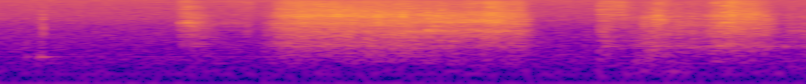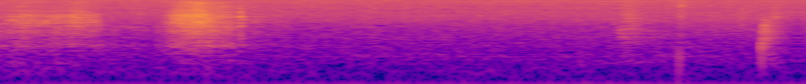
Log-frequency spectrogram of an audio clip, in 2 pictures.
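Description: Hands handling a metal Blu-ray steelbook case, fingers rubbing and sliding over it in a few scraping swishes, the longest about a second and a half in. A light click comes near the end.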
